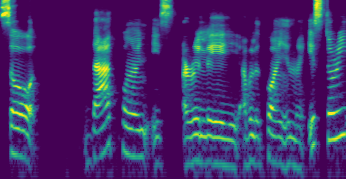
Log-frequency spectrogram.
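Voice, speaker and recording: A woman's fairly low voice with a Spanish accent, in a very clean recording with a silent background. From Venezuela. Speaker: asylum seeker and activist. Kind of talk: personal testimony. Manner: halting.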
